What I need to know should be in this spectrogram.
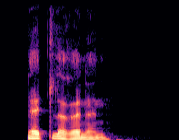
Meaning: plural of Bettlerin
- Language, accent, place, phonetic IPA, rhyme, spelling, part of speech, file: German, Germany, Berlin, [ˈbɛtləʁɪnən], -ɛtləʁɪnən, Bettlerinnen, noun, De-Bettlerinnen.ogg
